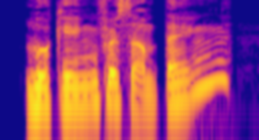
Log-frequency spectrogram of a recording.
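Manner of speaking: haughty, superior, snooty cat voice with swooping tone. Reading a story, the narrator voices the cat Brimstone speaking to Gray, snooty cat tone. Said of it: "in his usual snooty cat tone".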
